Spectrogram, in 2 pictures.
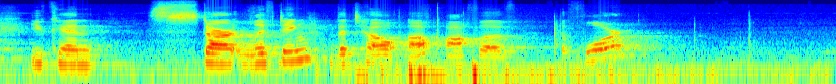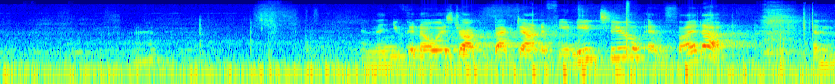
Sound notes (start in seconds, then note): none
